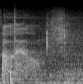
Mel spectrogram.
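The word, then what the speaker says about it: Ailill: I'll check the pronunciation of that. Husband. Husband. Alil. She was a tough ruler and both she and Alil were very competitive.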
